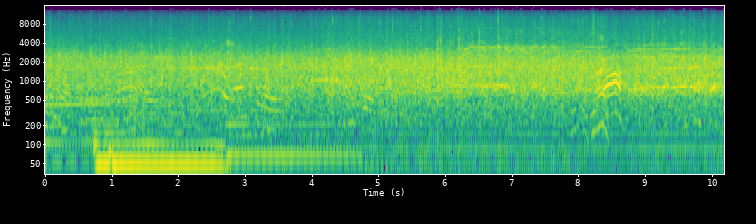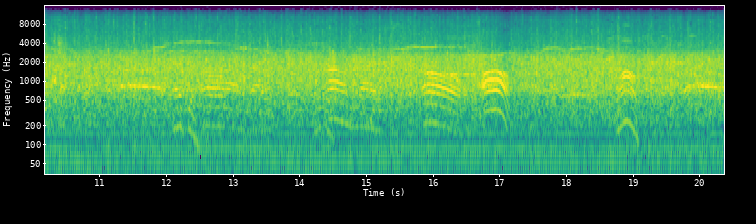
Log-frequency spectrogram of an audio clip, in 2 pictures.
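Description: A large theatre audience applauding and cheering at length, with shouts and whoops rising over the clapping.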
